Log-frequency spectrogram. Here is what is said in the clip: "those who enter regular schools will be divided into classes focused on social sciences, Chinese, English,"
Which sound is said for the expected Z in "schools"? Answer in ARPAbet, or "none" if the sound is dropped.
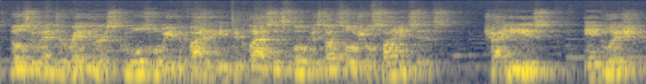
Z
